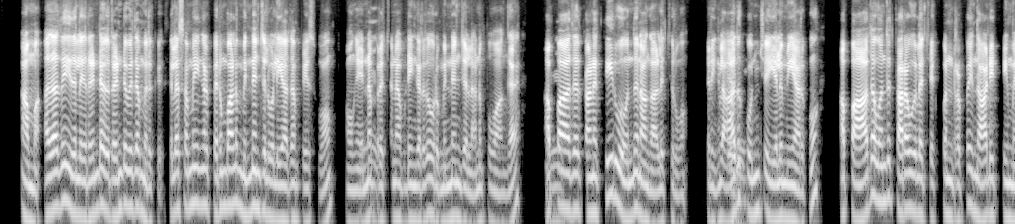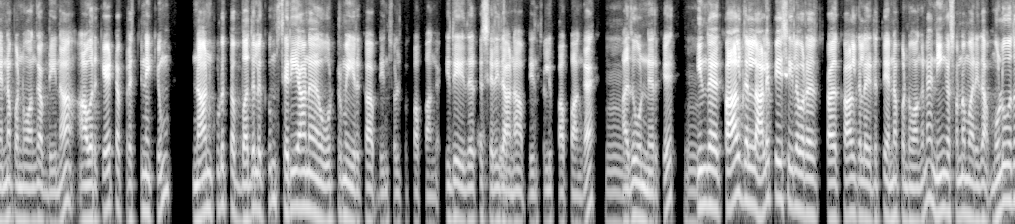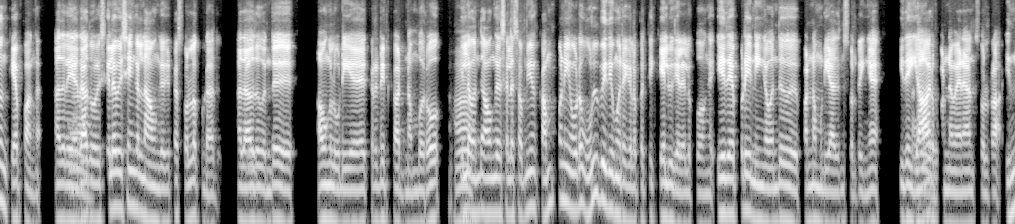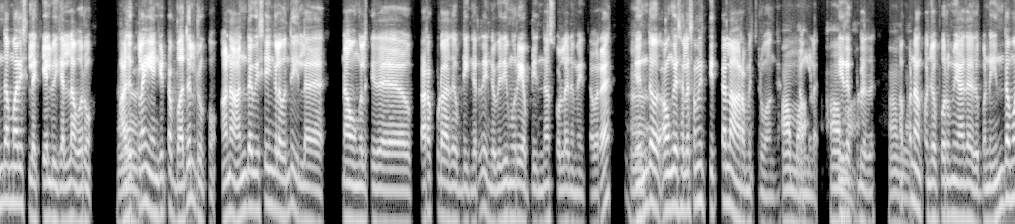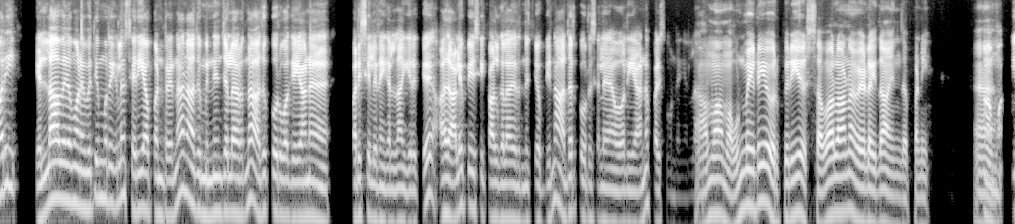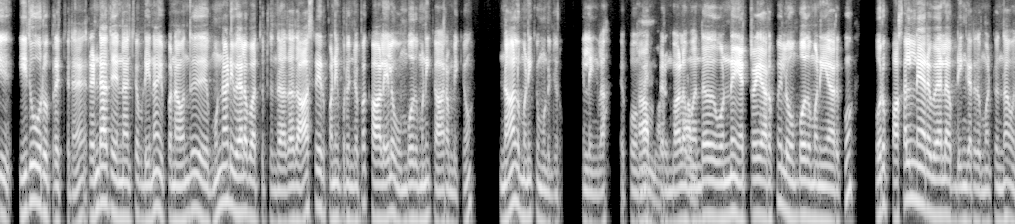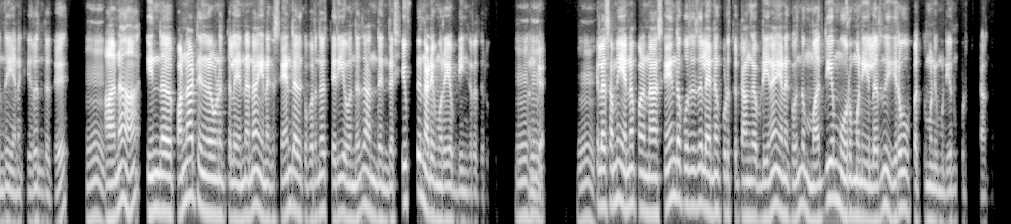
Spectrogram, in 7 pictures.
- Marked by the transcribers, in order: in English: "ஆடிட் டீம்"; in English: "ஷிப்ட்"
- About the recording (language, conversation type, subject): Tamil, podcast, பணியில் மாற்றம் செய்யும் போது உங்களுக்கு ஏற்பட்ட மிகப் பெரிய சவால்கள் என்ன?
